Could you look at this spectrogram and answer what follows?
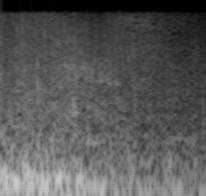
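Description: A Confringo blasting spell goes off in Hogwarts Legacy, a loud booming explosion with a deep rumbling low end that slowly decays over a second and a half, heard alone.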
